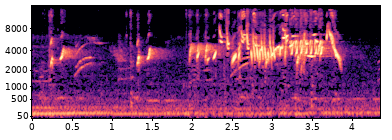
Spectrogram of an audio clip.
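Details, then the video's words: European goldfinch, wild-type 'batbata' singing: a few isolated high chirps and curving whistles, then a dense, fast, buzzy twittering burst lasting nearly two seconds before stopping abruptly. "أطلع لي اي حسون ما يغنيش وسمعو هذا التغريد 😱😠 راح يغني بدون مقدمات بتبتة جنونية وغناء خلوي خرافي"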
